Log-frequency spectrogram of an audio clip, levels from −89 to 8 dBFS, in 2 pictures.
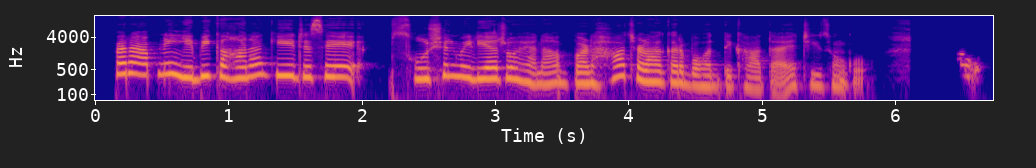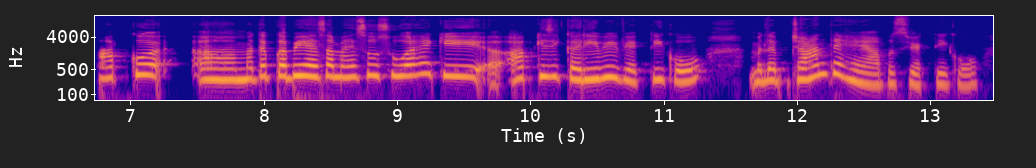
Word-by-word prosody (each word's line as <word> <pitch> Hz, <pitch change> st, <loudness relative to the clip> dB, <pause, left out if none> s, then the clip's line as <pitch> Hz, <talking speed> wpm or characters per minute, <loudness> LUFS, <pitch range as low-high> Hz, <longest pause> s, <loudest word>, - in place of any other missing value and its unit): पर 380 Hz, +1 st, +4 dB
आपने 370 Hz, 0 st, +1 dB
ये 315 Hz, -4 st, +2 dB
भी 335 Hz, -, +4 dB
कहा 310 Hz, -3 st, 0 dB
ना 335 Hz, +4 st, -1 dB
कि 345 Hz, -1 st, +2 dB
जैसे 310 Hz, +1 st, -2 dB, 0.5 s
सोशल 275 Hz, +5 st, -4 dB
मीडिया 280 Hz, -3 st, +1 dB
जो 290 Hz, -, -1 dB
है 235 Hz, -6 st, -3 dB
ना, 200 Hz, +2 st, -5 dB
बढ़ा-चढ़ाकर 230 Hz, 0 st, -1 dB
बहुत 175 Hz, -1 st, -5 dB
दिखाता 155 Hz, -2 st, -10 dB
है 175 Hz, -, -7 dB
चीज़ों 180 Hz, -3 st, -11 dB
को। -, -, -15 dB, 0.8 s
तो 330 Hz, -, -8 dB, 0.3 s
आपको 300 Hz, +4 st, 0 dB, 0.4 s
अ, 250 Hz, -, -4 dB, 0.2 s
मतलब 275 Hz, +5 st, +2 dB
कभी 335 Hz, +1 st, +8 dB
ऐसा 330 Hz, 0 st, +6 dB
महसूस 315 Hz, +2 st, 0 dB
हुआ 340 Hz, 0 st, +4 dB
है 385 Hz, +1 st, 0 dB
कि 325 Hz, -3 st, +2 dB
अ, -, -, -4 dB
आप 285 Hz, +1 st, -2 dB
किसी 325 Hz, -1 st, +2 dB
करीबी 275 Hz, +4 st, +4 dB
व्यक्ति 250 Hz, -1 st, -4 dB
को 230 Hz, +1 st, +3 dB, 0.5 s
मतलब 245 Hz, +2 st, -1 dB
जानते 325 Hz, +9 st, +2 dB
हैं 225 Hz, -4 st, 0 dB
आप 190 Hz, +2 st, -7 dB
उस 205 Hz, +1 st, -10 dB
व्यक्ति 195 Hz, 0 st, -7 dB
को, 180 Hz, -1 st, -12 dB
285 Hz, 185 wpm, -20 LUFS, 225-330 Hz, 0.8 s, कभी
